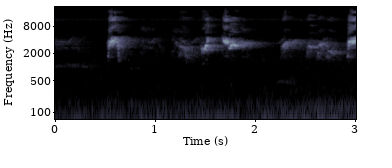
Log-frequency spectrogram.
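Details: Red-whiskered bulbul, a caged songbird said to be eager to compete, giving short bright warbled phrases around the upper-middle pitch range, separated by brief pauses, in a quiet room with low background hum.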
